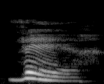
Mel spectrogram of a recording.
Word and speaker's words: vert: la robe est verte au masculin je ne prononce pas le T au féminin je prononce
